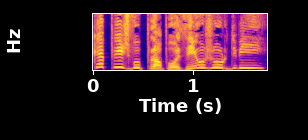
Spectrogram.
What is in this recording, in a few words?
dwarf, female; proposer aujourd hui; PhoenixCraft-1.16.5; PhoenixNPCPack; minecraft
